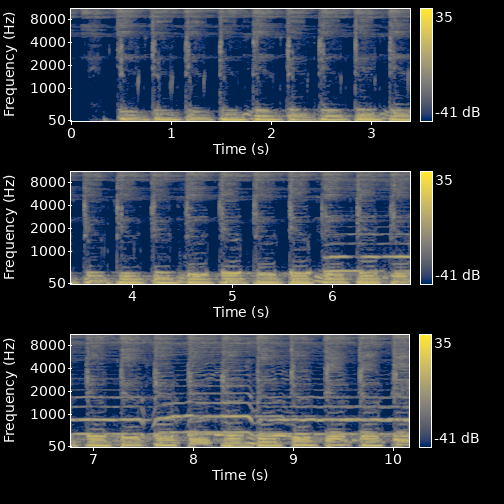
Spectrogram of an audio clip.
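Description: A vocal group sings an old festive winter song about the joy of sliding over the snow on a sleigh, opening with a steady pulsing rhythm and bright jingling, then sustained close harmonies swelling in partway through, loud.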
